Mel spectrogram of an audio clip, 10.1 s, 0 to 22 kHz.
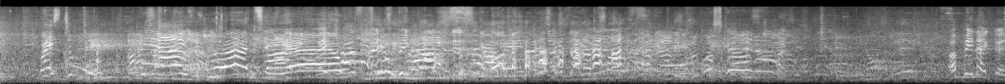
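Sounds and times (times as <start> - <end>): women chattering: 0.4 - 10.0.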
